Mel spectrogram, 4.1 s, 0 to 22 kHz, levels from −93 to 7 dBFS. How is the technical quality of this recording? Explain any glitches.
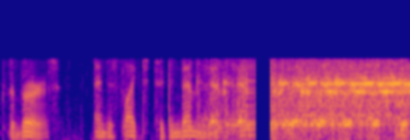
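The technical quality is poor: the whole recording is muffled and hoarse, it has two dropouts, and the second half is swamped by a looping echo.

The muffled, rasping character runs from start to finish and comes from the G.723.1 codec. The damage is heavy: nothing above 4 kHz survives, so consonants smear together and sibilants lose their edge. The codec works in 30 ms frames and its model of the voice adapts sluggishly, which leaves the speech sounding grainy and hoarse. The thinness fits its 6.3 kbit/s mode.

The first glitch, VoIP packet loss concealed by the speech codec, falls between 0.38 and 0.47 s. About 60 ms of audio briefly turns into a drawn-out, fading sound and then recovers. That length fits two lost 30 ms frames. The decoder filled the gap by repeating its last pitch and spectral shape at falling gain.

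The second packet-loss glitch, from 2.48 to 2.73 s, is longer. About 210 ms of speech is lost: a brief drawn-out, fading sound, then the codec mutes from the third lost frame onward. Because each concealed frame is built from the one before, the speech stays weak and distorted for a short while after real audio resumes.

From 1.87 s to the end there is feedback echo between two devices. The speech comes back roughly every 300 ms, thinner and more metallic each time. The echo does not fade: the repeats pile up and reach about 14 dB above the speech itself. Two devices in the same room were on one call, each microphone picking up what the other speaker played. Neither device's echo canceller could remove sound it had not played itself.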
